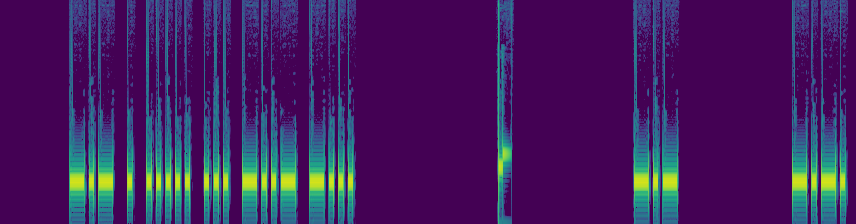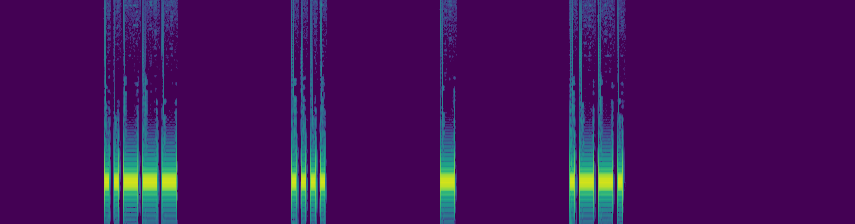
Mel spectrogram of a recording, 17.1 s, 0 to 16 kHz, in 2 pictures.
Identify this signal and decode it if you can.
Morse code, heard as a keyed tone, about 25 wpm, spaced as for 11 wpm, 700 Hz. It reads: KE5SXB KC2HTP
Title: USA Call Signs - 6 Characters - 8x Character Spacing - 25wpm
